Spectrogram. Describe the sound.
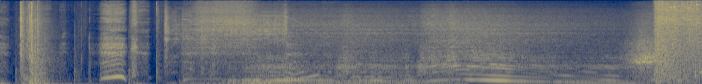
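A car door clunks shut with a few sharp knocks, then the engine revs in wavering, surging pulls as the car backs out of a driveway near an azalea bush around midnight.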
